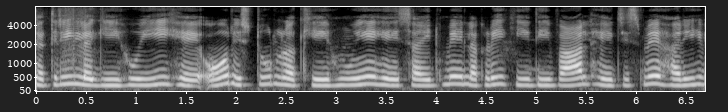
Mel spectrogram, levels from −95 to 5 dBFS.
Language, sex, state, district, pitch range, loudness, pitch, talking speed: Hindi, female, Bihar, Katihar, 215-255 Hz, -15 LUFS, 225 Hz, 150 wpm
